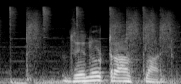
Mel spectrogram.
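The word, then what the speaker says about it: xenotransplant: तो किसी भी जानवर का पार्ट किसी इंसान के अंदर लगाना, उसे हम कहते हैं जेनो ट्रांसप्लांट, उसे कहते हैं जेनो ट्रांसप्लांट, जिसकी स्पेलिंग स्टार्ट होती है एक्स से।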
